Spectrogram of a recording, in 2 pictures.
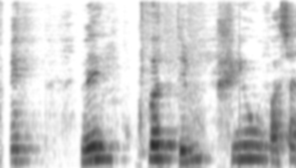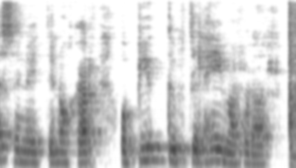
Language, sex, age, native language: Icelandic, male, 11, Icelandic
